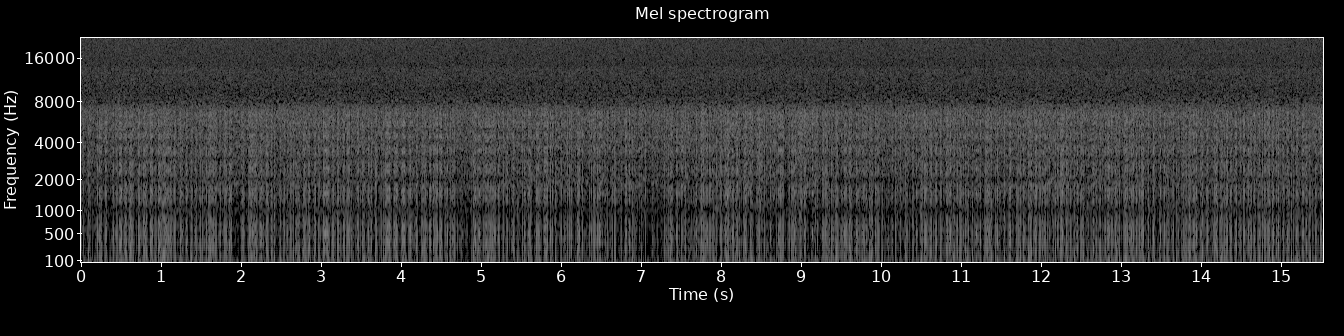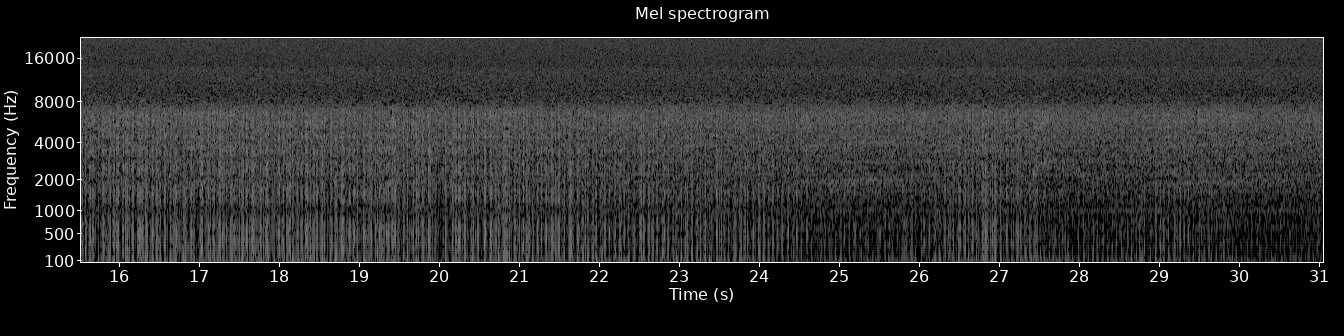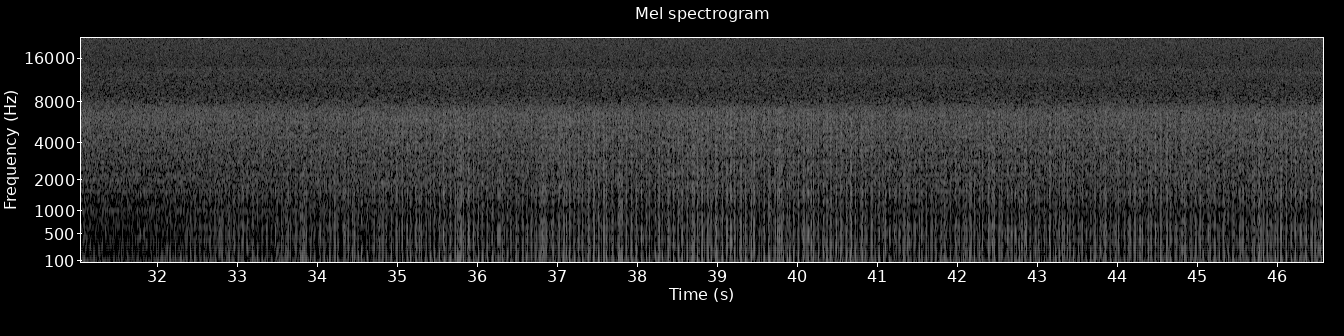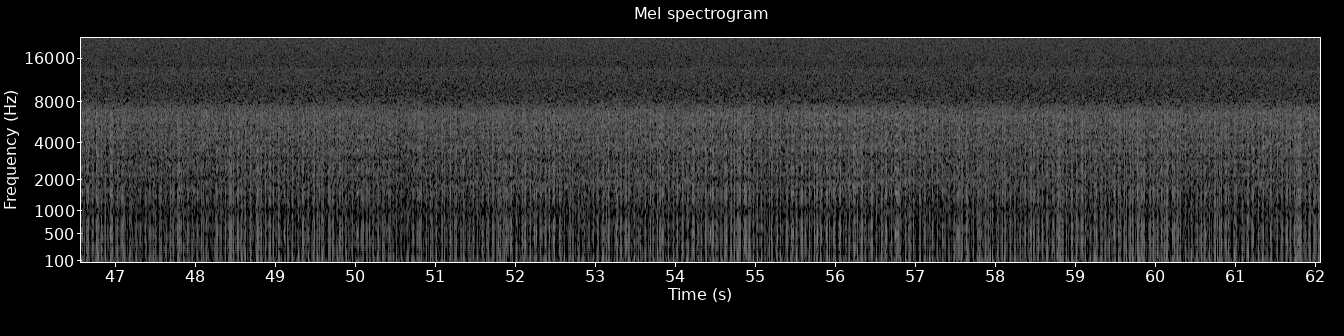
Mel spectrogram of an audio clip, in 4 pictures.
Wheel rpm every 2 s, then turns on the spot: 230, 230, 210, 190, 180, 140, 210, 230, 230, 230, 220, 230, 230, 240, 240, 230, 230, 230, 220, 220, 230, 240, 230, 230, 230, 220, 190, 200, 220, 240, 230.
none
